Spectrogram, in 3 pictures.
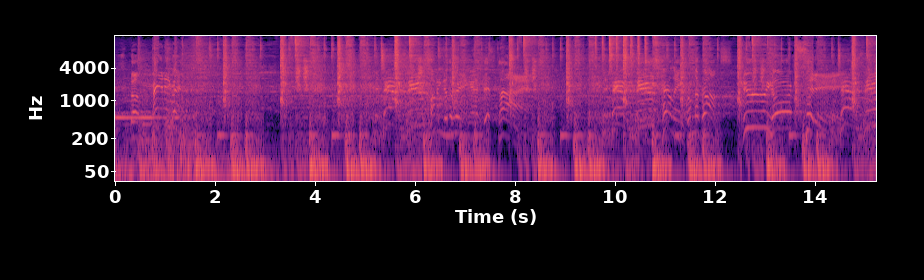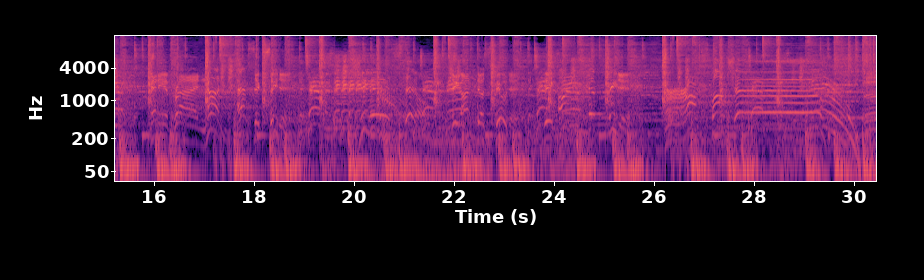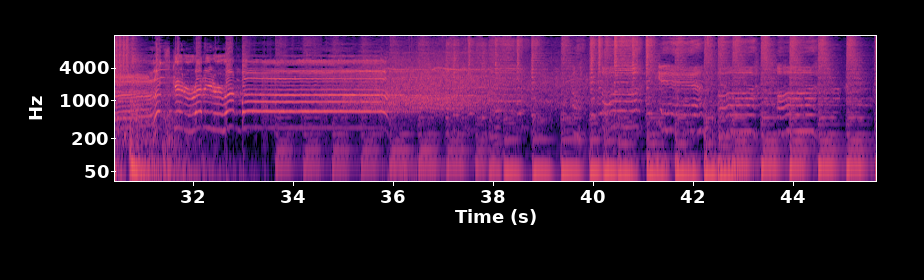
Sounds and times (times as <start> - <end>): Music: 0.0 - 45.6.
